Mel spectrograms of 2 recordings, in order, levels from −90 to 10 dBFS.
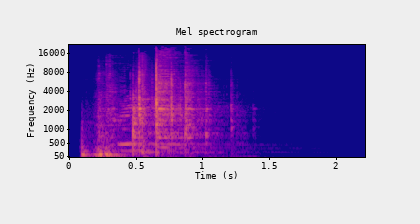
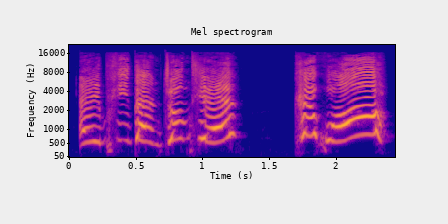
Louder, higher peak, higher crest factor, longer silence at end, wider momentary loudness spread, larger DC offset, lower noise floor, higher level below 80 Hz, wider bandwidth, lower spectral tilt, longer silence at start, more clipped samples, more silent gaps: second, -27 LUFS vs -15 LUFS; about the same, 0 dBFS vs 0 dBFS; first, 32 dB vs 16 dB; first, 1.15 s vs 0.1 s; first, 16 LU vs 13 LU; neither; first, under -90 dBFS vs -38 dBFS; first, -48 dBFS vs -90 dBFS; first, over 20 kHz vs 16.5 kHz; first, -2 dB/octave vs 4.5 dB/octave; about the same, 0.1 s vs 0.1 s; neither; neither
